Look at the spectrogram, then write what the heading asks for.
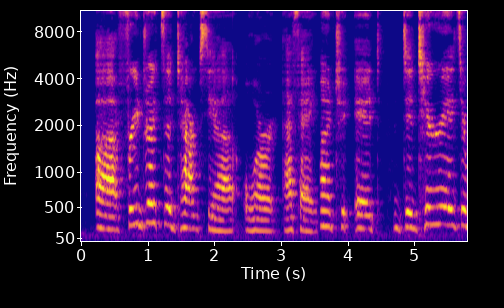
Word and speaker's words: Friedreich's ataxia: genetic neuromuscular disease called Friedreich's ataxia. And it sounds like free drinks and taxi rides. So think of that if you want to remember how to say it. Friedreich's ataxia, or FA.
